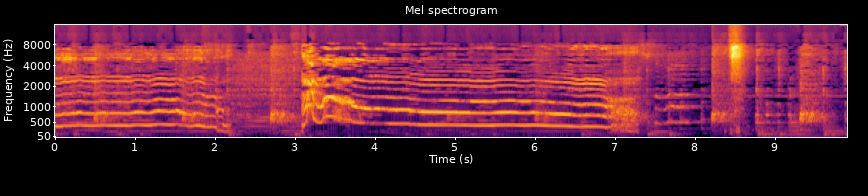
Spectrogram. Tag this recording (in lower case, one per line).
howl
inside a small room
domestic animals
music
dog
animal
